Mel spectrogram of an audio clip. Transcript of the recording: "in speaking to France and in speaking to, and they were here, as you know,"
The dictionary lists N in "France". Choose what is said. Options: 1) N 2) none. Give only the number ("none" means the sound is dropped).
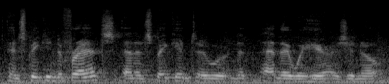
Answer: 1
